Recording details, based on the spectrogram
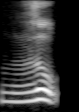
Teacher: دونوں دانتوں کے درمیان میں لال زبان رکھتے ہوئے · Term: زال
